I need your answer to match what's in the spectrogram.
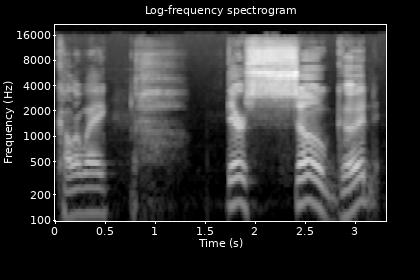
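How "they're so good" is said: enthusiastic. Real, not acted. Praising favorite shoe.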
